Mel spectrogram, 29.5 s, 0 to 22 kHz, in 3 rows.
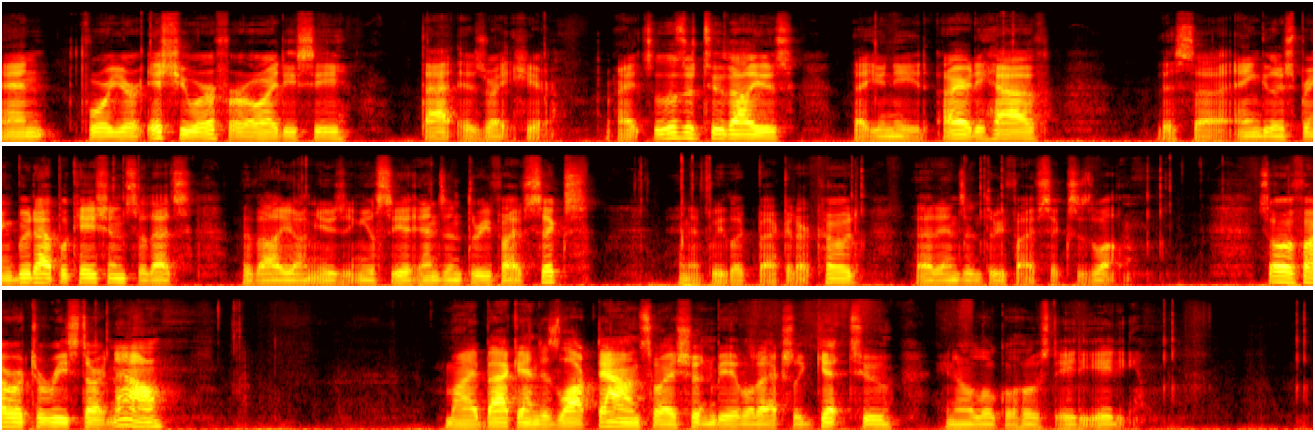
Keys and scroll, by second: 20.3 ctrl+r, 20.8 ctrl+r.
